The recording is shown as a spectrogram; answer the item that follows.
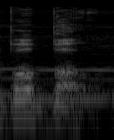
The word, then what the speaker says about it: de Bobo: or better yet as Monsieur de Bobo uh fine the emphasis falls on the last syllable see now I'd rather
